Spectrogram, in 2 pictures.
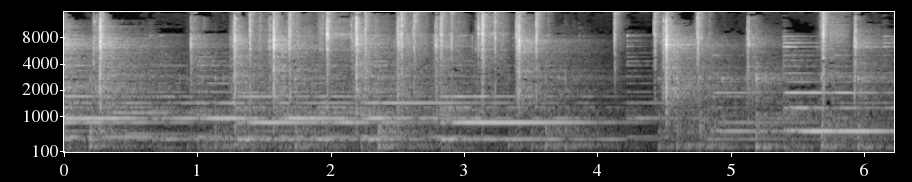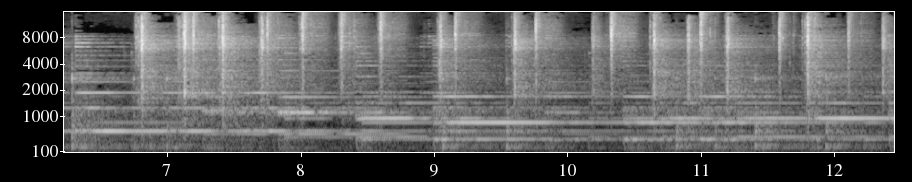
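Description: Experimental music: dense, irregular rattling clicks over held tones that step from pitch to pitch. The clicking thins out briefly about four seconds in, then resumes.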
